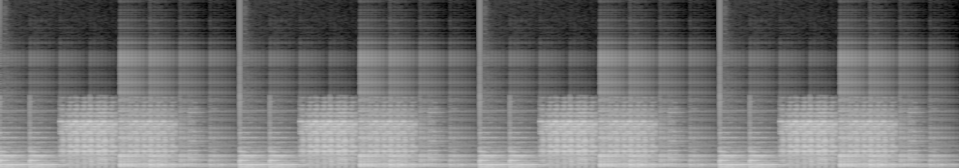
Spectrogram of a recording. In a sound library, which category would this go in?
Instrument samples > Percussion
